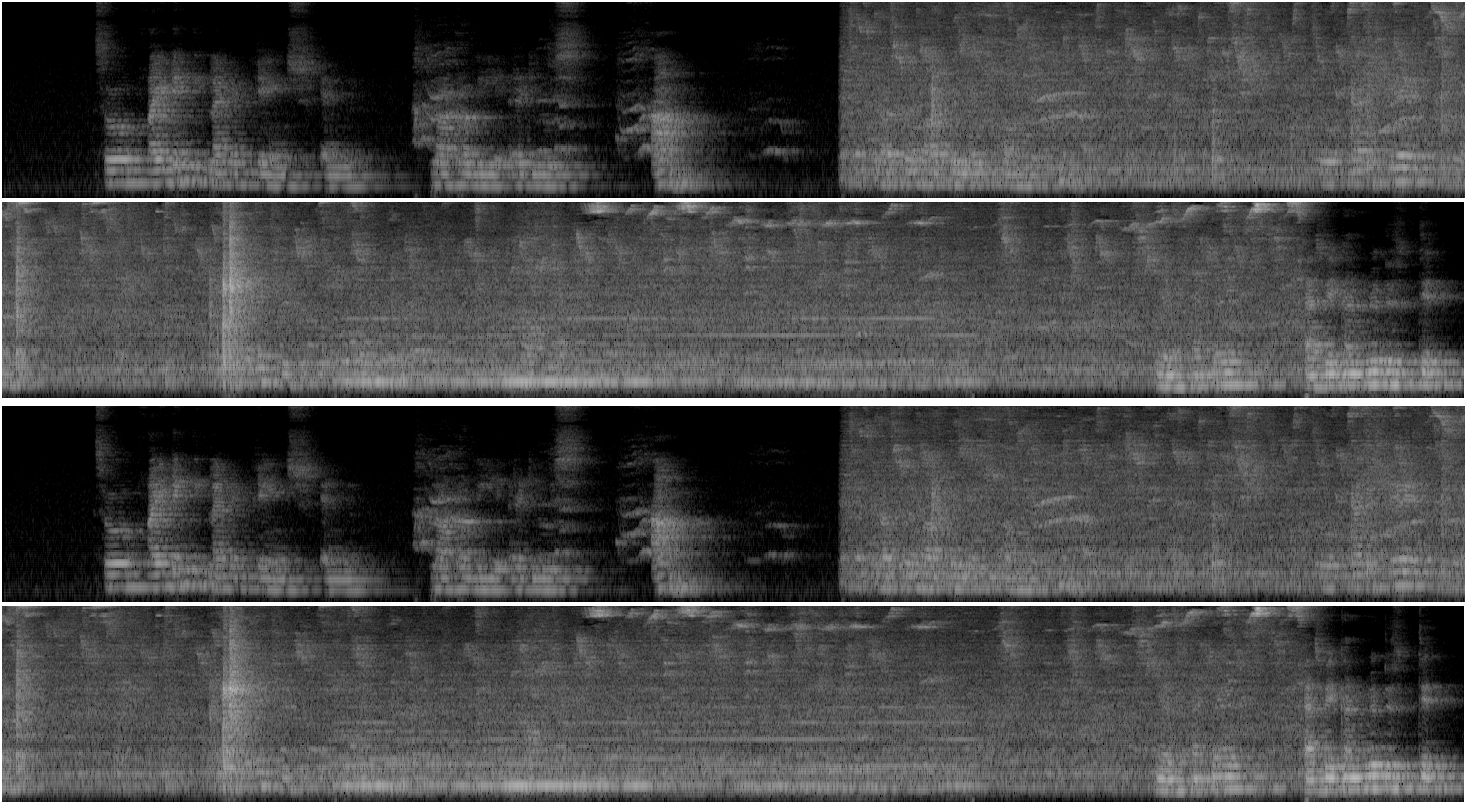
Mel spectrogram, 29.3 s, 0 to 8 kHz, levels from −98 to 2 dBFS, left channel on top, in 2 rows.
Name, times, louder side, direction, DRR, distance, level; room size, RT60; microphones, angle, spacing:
voice 1, 0.9-3.5 4.3-5.8 6.4-6.8 8.7-11.2 13.1-14.8 16.7-19.0 19.8-20.4, left 1 dB, 10° right, -6 dB, 0.9 m, -47 dB
sound 1, 4.1-4.7 5.3-5.7 6.1-6.5 7.4-7.8 8.8-8.9 9.9-10.9 11.3-11.6 12.3-12.4 13.0-13.3 13.7-14.8, equal, 45° left, 0.7 m, -54 dB
sound 2, 8.4-27.6, left 1 dB, 15° left, 0.3 m, -42 dB
sound 3, 17.9-24.3, equal, 40° right, 0.5 m, -43 dB
voice 2, 26.1-27.1 27.6-28.9, right 1 dB, 80° right, -2 dB, 0.6 m, -38 dB
3.5 x 3.4 x 2.2 m, 1.1 s
head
